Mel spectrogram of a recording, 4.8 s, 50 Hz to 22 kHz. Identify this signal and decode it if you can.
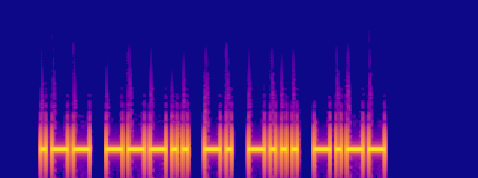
Morse code, heard as a keyed tone, about 26 wpm, 700 Hz. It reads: W8NBY
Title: Speed Racing - USA 1x3 Call Signs 22wpm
